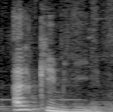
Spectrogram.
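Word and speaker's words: Alchémille: vais aller vérifier et effectivement la prononciation réelle est alchemie donc là le kémi c'est une plante magique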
